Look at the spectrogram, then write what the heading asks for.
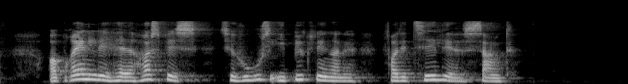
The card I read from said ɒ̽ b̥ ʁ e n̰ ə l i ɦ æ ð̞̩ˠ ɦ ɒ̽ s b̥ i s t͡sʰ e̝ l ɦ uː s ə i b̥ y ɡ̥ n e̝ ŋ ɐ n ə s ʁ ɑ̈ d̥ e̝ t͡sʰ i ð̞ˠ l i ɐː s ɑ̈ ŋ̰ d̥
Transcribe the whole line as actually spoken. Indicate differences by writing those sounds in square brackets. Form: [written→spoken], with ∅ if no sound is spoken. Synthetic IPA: ɒ̽ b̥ ʁ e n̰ ə l i ɦ æ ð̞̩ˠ ɦ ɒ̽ s b̥ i s t͡sʰ e̝ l ɦ uː s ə i b̥ y ɡ̥ n e̝ ŋ ɐ n ə [s→f] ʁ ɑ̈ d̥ e̝ t͡sʰ i ð̞ˠ l i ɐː s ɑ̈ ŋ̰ d̥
